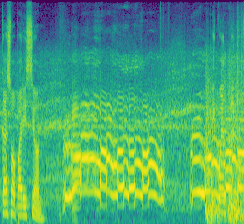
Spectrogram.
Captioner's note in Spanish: Yeti gritando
